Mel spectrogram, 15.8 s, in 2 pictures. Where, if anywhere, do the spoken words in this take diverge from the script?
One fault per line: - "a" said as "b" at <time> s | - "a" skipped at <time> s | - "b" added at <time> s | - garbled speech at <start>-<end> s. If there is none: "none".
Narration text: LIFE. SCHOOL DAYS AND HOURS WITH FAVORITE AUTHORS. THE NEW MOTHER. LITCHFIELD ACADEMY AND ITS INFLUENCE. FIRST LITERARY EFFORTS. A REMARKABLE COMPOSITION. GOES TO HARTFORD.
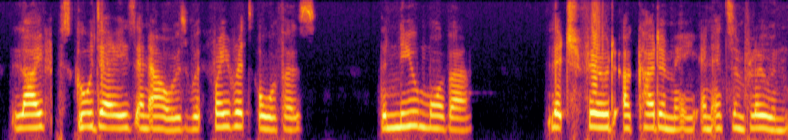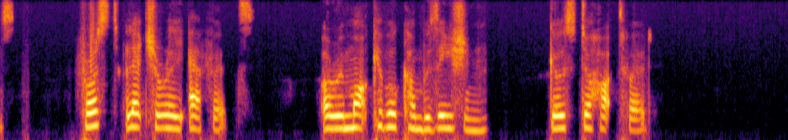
none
